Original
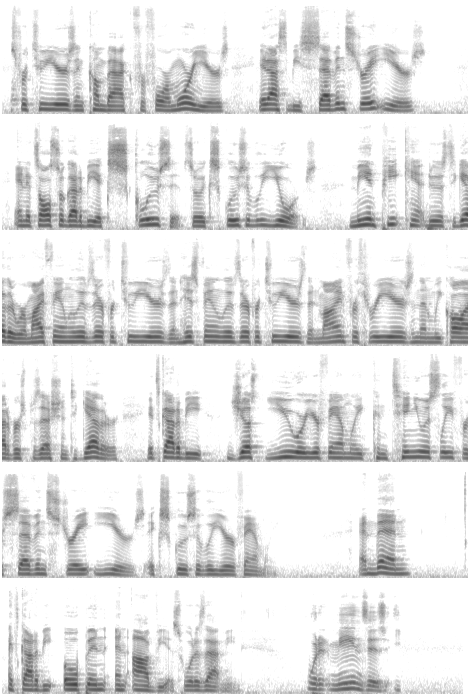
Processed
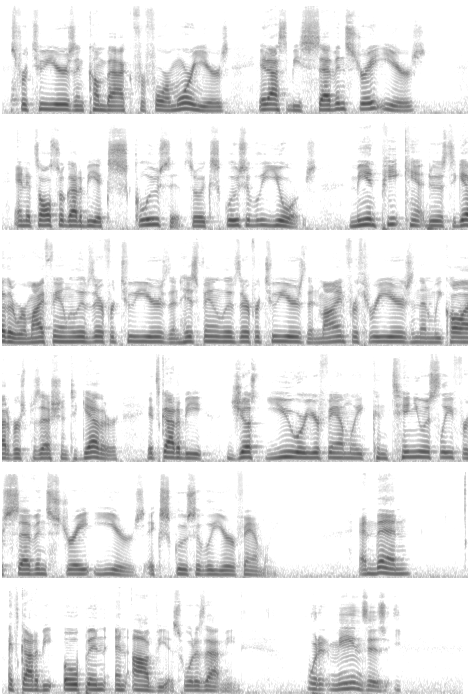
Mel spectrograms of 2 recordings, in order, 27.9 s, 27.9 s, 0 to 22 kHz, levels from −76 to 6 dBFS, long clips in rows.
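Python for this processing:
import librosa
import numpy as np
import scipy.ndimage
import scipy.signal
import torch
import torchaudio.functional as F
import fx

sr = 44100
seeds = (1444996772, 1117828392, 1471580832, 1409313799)

y = fx.high_shelf(x, sr, hz=3000.0, db=-8.5, at=(4.85, 6.95))
y = y * 10.0 ** (-1.0 / 20.0)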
